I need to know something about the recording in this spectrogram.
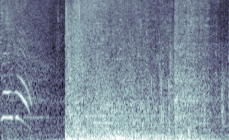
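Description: A heavy metal brazier crashes down with a loud rumbling roar.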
